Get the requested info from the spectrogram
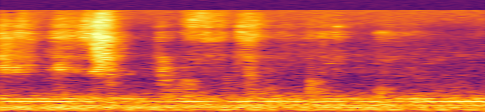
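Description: Near silence, with the faint rustle of a paperback picture-book page being turned and a faint steady hum underneath.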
